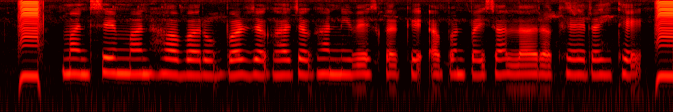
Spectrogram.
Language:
Chhattisgarhi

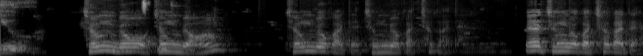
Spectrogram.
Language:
Korean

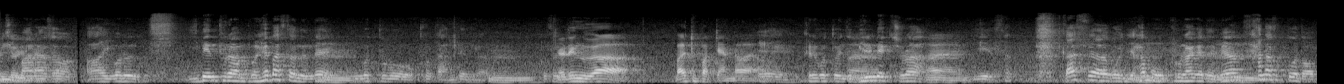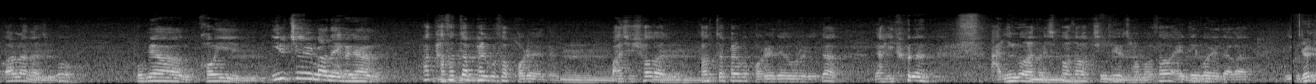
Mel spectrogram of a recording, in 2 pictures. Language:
Korean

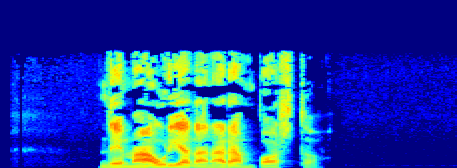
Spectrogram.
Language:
Catalan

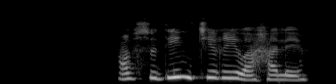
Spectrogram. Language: Pashto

